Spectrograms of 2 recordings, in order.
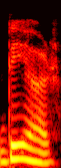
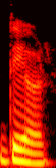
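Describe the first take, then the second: First: Both words are said separately in full. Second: The words are joined into one short syllable.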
